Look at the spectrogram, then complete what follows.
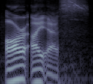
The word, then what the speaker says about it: Eris: Aris. Oh, okay. It's like Paris without the P.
